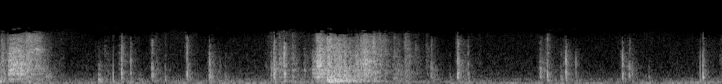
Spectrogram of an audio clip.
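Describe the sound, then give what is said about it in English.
A heavy fire door in a damp basement swings open with a rush and clunks, then shuts with a dull, resonant thud midway, with scattered footsteps and small clicks continuing around it. “In here. Through this fire door.”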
